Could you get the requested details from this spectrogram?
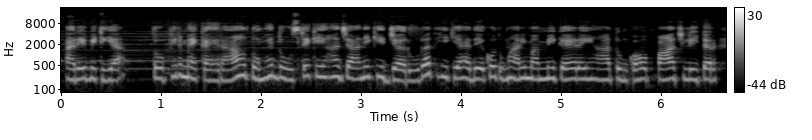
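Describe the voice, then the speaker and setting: Brief: woman doing a soft, slow-talking cartoon father, high-pitched, dull lo-fi sound. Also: fairly even intonation, faint music behind. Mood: soothing. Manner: slow, soothing and pleading. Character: gentle middle-aged father and husband. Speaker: father character.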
